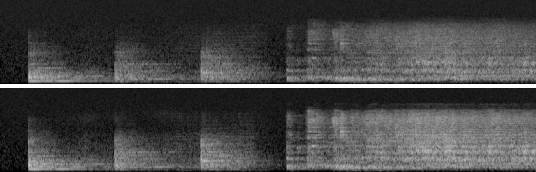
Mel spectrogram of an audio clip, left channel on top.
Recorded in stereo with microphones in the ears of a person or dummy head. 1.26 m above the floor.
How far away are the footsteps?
About 2.5 m.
